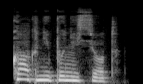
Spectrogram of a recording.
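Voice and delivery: plain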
